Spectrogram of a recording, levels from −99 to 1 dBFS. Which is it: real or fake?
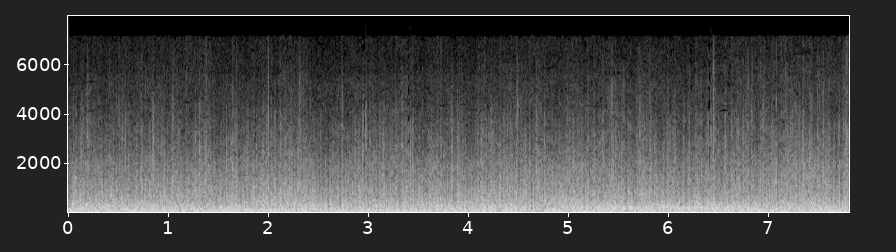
fake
